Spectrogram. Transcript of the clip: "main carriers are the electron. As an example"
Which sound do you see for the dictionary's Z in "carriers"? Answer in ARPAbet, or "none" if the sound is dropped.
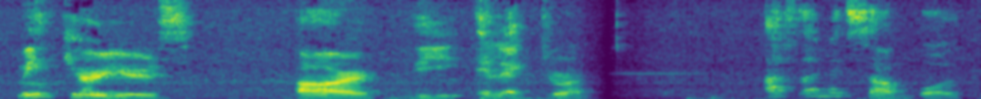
S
